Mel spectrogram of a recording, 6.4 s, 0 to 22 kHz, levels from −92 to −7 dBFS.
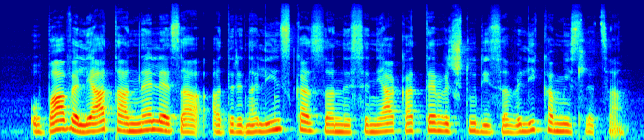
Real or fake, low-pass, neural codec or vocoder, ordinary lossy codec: real; 19.8 kHz; none; none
